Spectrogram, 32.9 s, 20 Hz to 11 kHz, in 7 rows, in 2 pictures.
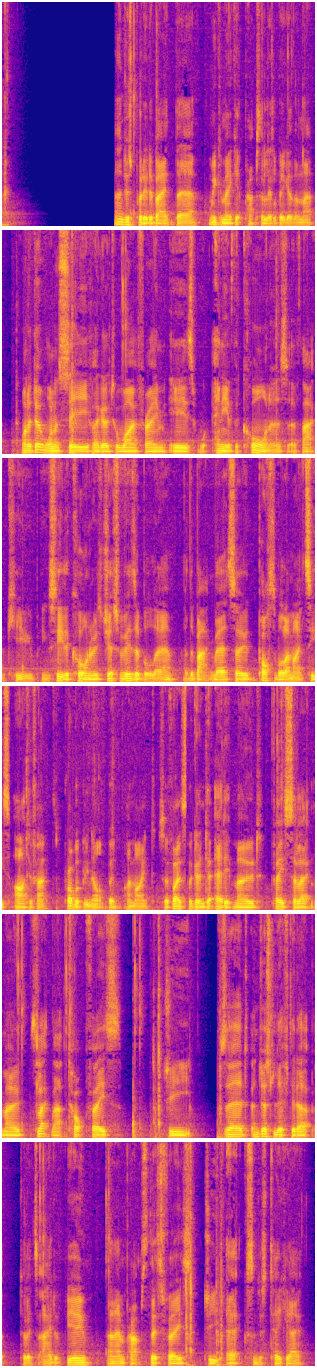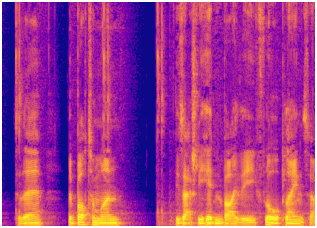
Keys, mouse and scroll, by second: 1.9 click, 2.5 middle click, 3.0 s, 4.8 KP_0, 7.2-7.8 scroll down 1, 9.3 middle click, 9.9 KP_0, 12.0-12.3 scroll up 1, 16.8 Tab, 21.1 g, 24.0 z, 24.1 click, 25.0 click, 26.3 g, 28.4 click.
